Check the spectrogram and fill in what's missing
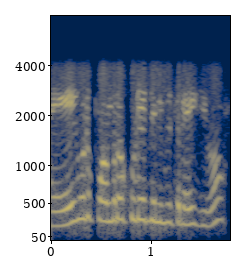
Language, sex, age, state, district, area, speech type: Odia, male, 45-60, Odisha, Nabarangpur, rural, conversation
